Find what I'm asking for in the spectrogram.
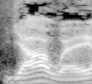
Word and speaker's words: Yahweh: So years ago, the Jewish people inserted the vowels from Adonai and pronounced it Yahweh.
